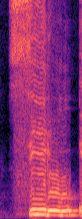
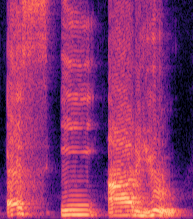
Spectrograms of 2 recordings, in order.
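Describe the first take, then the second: First: Seru said as one word, not spelled; pronounced as a word. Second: S E R U said letter by letter; each letter of S E R U named separately; spelled out. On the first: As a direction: run seru together as a two-syllable name. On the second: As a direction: spell out S E R U slowly, one letter at a time. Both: Shown as a demonstration. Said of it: "it will be pronounced as seru".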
